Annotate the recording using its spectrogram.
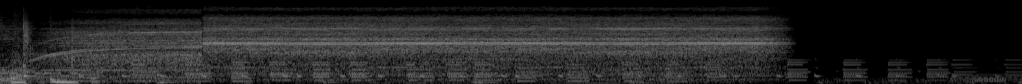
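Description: Ortur Laser Master 2 Pro S2 laser engraver with its 10 W module running: a rising whine as it spins up over the first couple of seconds, then a steady whine and hiss while it engraves. It stops suddenly about eight seconds in, leaving soft background music.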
